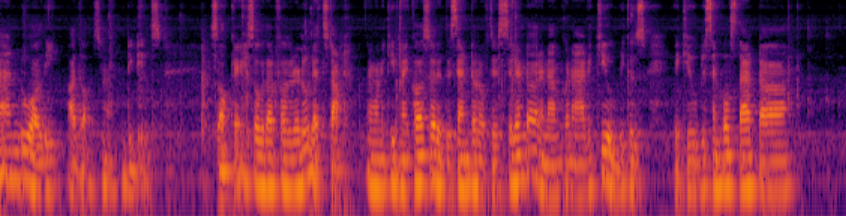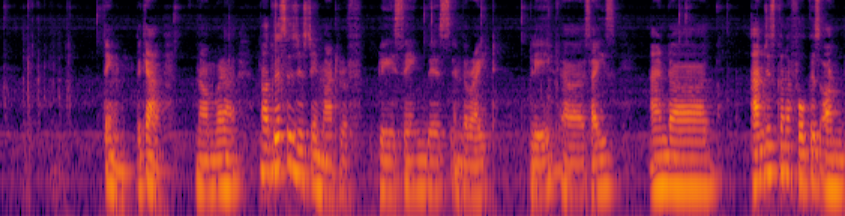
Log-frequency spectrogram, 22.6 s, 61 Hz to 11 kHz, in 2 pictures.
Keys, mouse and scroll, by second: 0.1-0.7 scroll up 1, 0.7-1.6 shift+middle drag, 1.6-2.0 scroll up 1, 2.2-4.2 shift+middle drag, 4.2 right click, 4.5 shift+s, 6.7 shift+a, 9.8-10.5 scroll down 4, 10.5 Tab, 10.9-11.6 scroll up 2, 11.6 1, 12.1 alt+z, 12.6 click, 15.0 g, 17.7 click, 18.5 g, 20.6-21.0 scroll up 3, 21.0-22.5 shift+middle drag.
